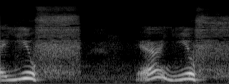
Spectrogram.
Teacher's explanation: huruf fa di sini sahabat ya. Mati, maka kita bunyikan hamasnya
